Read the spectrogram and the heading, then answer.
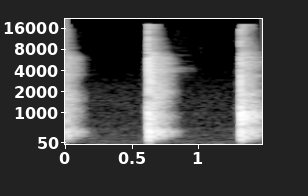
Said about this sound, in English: Good job, boys. Great work. A slow clap.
